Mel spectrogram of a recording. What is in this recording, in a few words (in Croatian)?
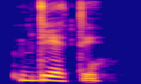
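"bdjeti", Hrvatski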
